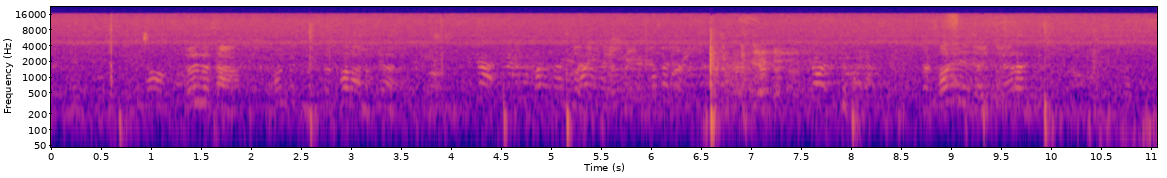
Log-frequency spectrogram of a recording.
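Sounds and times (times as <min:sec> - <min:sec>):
football kick thumps: 0:04.5 - 0:05.4, 0:06.5 - 0:07.0, 0:09.3 - 0:10.1.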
